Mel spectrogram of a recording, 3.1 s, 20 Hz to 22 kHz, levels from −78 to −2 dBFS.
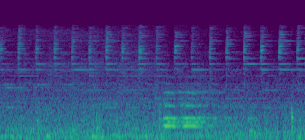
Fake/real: real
